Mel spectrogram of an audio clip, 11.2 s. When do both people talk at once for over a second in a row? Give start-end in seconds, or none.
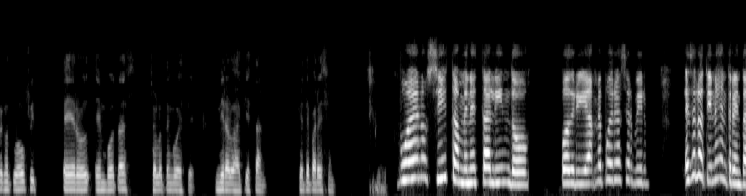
none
